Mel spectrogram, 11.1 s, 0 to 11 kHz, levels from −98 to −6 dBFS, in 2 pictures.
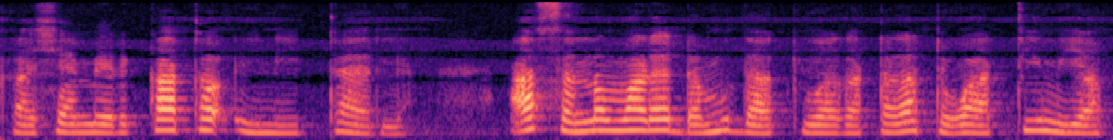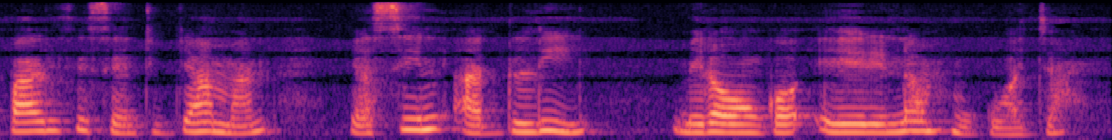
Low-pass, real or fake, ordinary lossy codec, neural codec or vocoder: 9.9 kHz; real; MP3, 64 kbps; none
